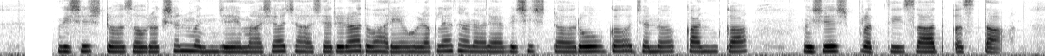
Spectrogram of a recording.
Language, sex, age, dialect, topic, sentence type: Marathi, female, 18-24, Southern Konkan, agriculture, statement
